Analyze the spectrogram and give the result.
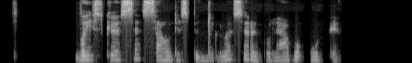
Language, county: Lithuanian, Vilnius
